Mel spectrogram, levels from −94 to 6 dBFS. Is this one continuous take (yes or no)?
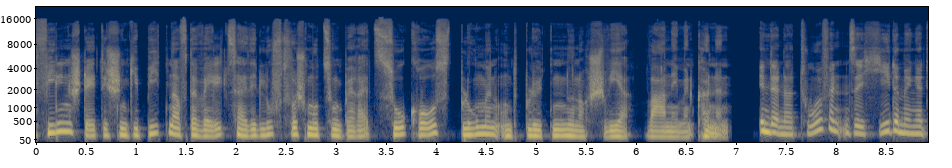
no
